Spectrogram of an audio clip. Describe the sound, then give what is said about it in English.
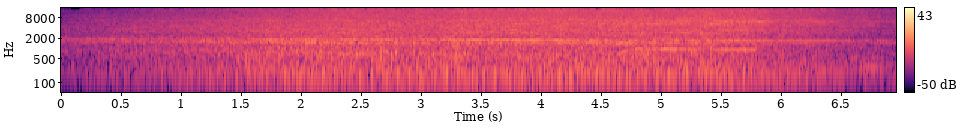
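An American military jet takes off with a loud, broad engine roar and a steady high whine, swelling within a couple of seconds, holding strong, then easing off toward the end, as hundreds of people run alongside it and some cling to it. “I'm watching a video of an American military jet taking off.”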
